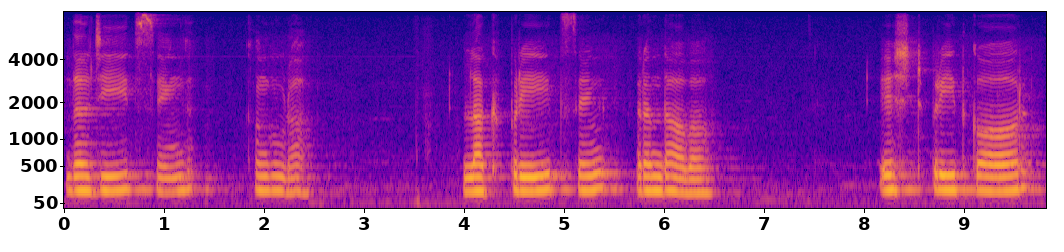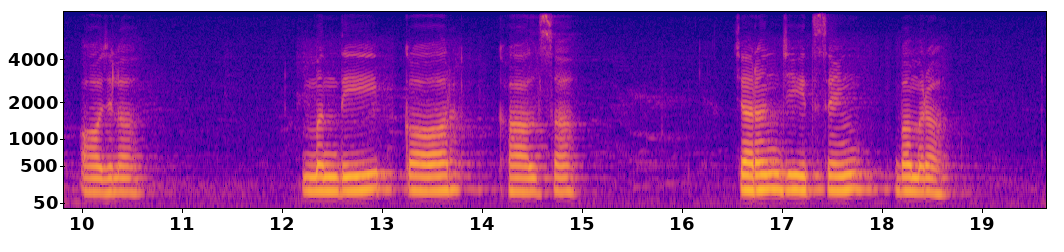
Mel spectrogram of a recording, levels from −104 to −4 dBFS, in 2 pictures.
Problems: background conversations at intervals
